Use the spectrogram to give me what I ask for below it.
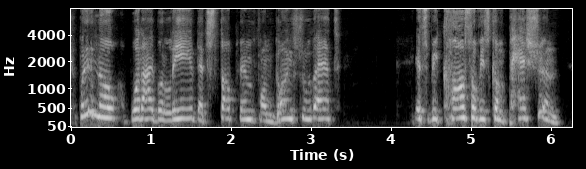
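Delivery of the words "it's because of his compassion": ordinary talk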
